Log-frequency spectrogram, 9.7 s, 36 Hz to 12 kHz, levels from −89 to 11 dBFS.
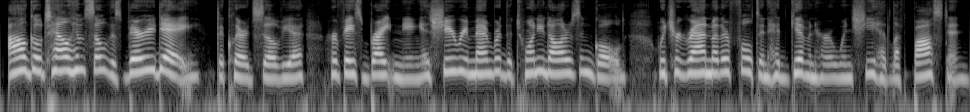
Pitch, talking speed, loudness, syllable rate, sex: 245 Hz, 205 wpm, -18 LUFS, 5.6 syllables/s, female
